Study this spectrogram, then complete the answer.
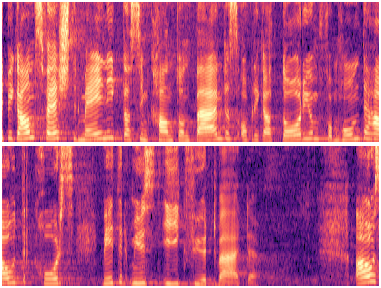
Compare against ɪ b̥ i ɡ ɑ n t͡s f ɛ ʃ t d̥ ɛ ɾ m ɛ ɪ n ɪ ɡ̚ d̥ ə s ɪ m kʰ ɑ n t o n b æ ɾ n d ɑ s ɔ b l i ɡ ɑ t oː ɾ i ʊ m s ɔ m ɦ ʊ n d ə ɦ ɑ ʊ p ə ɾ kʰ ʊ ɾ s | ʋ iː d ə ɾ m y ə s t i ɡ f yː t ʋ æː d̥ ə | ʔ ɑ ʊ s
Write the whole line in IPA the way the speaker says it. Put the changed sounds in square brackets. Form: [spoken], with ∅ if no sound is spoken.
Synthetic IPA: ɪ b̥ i ɡ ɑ n t͡s f ɛ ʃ t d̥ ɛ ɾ m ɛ ɪ n ɪ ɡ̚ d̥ [ɑ] s ɪ m kʰ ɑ n t o n b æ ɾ n d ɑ s ɔ b l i ɡ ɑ t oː ɾ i ʊ m [f] ɔ m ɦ ʊ n d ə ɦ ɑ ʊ [t] ə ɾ kʰ ʊ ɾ s | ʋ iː d ə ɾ m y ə s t [iː] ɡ f yː t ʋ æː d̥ ə | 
